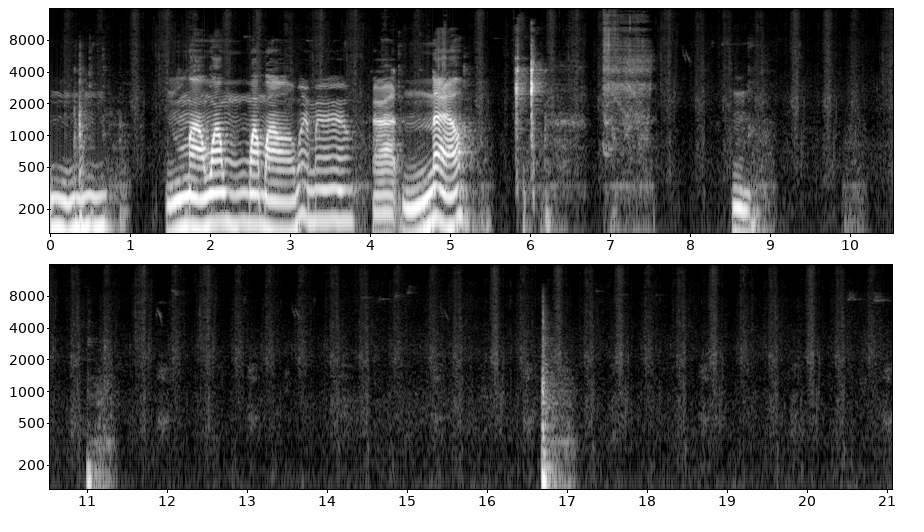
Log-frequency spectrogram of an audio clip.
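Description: Footsteps rustle through leafy undergrowth at a steady walking pace.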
